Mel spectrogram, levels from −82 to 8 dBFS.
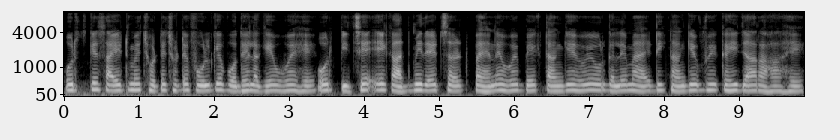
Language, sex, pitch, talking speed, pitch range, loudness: Konkani, male, 155 Hz, 195 wpm, 145-165 Hz, -21 LUFS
